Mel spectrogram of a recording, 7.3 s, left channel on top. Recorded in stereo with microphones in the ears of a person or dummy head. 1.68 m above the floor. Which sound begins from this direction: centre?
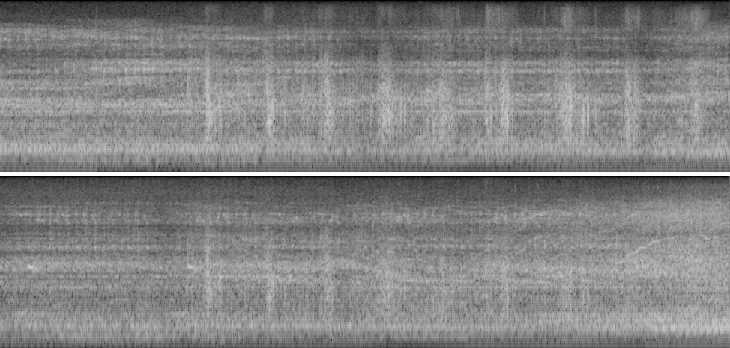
Footsteps, at 1.9 s.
